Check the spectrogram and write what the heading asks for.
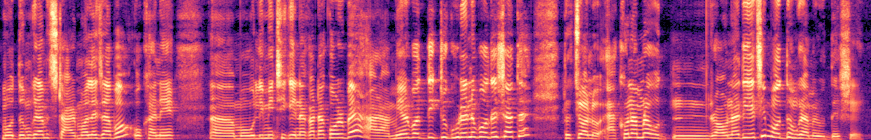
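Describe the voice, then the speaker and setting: High-voiced woman vlogging. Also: moderate pace. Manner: chatty, speaks straight to viewers. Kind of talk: casual vlog narration.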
